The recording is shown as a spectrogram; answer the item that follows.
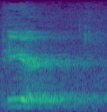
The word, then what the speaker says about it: Pierre: Well, Seth, the French name for a town in South Dakota would just be profoundly wrong. That's why we pronounce it Pierre.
